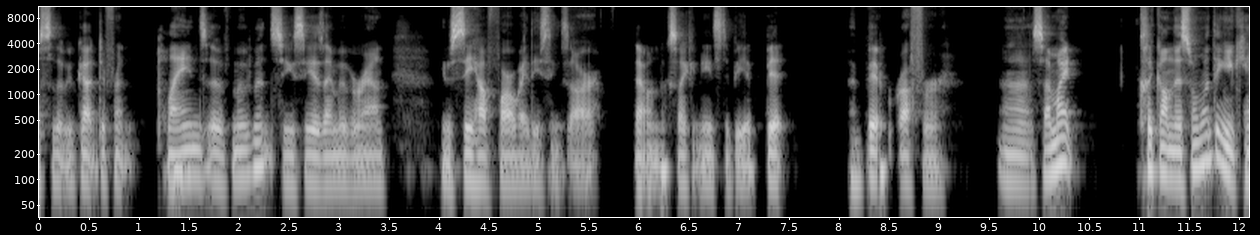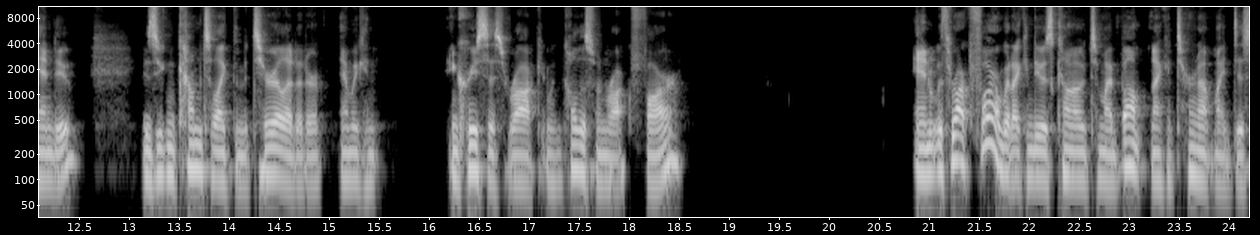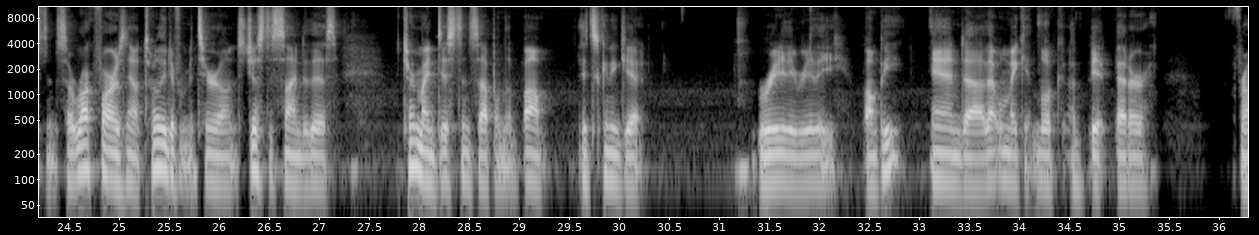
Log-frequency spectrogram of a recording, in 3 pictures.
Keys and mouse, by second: 1.4-5.0 shift+middle drag, 5.5 s, 5.8 g, 10.7 click, 12.0 click, 13.8 click, 15.6 click, 16.6-21.1 drag, 19.3 BackSpace, 20.4 BackSpace, 22.0 middle click, 22.7 middle click, 27.2-31.0 drag, 35.1 click.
